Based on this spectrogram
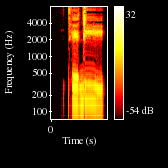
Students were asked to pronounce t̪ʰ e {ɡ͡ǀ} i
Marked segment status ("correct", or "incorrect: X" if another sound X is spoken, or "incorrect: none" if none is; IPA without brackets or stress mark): incorrect: d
